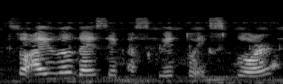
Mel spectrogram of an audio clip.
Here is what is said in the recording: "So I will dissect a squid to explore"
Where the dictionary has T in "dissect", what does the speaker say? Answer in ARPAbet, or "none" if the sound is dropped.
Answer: none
